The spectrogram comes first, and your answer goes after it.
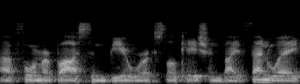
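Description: The background is quiet as a man talks. He keeps a moderate pace and fairly even intonation. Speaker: attorney; attorney for a license applicant. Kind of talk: formal legal presentation. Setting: video call. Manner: hesitant with fillers. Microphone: video call.

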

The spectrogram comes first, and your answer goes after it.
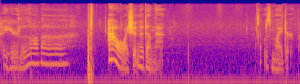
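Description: Over noticeable background noise, a woman speaks at a very slow pace with long, frequent pauses and big swings in loudness, in a dry sound with no echo. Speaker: gaming video creator. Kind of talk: casual gameplay commentary. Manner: whispered when tense. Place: home room.

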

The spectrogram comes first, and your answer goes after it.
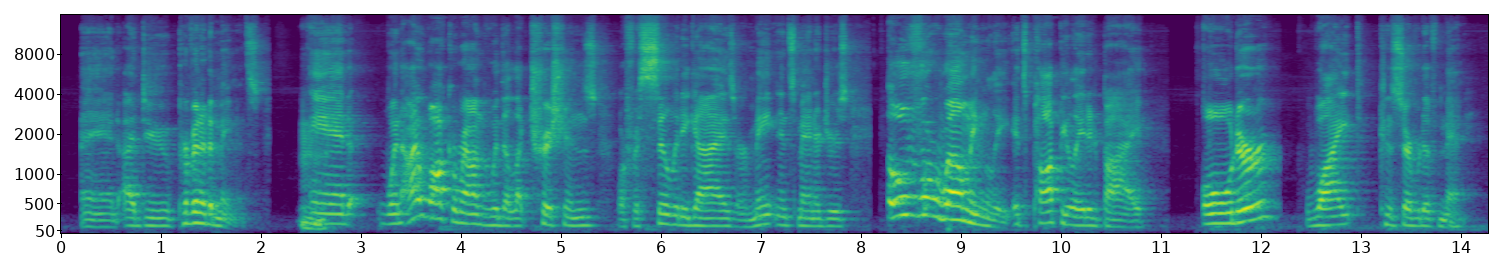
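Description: Amid audible room echo, a man with an American accent and a fairly high pitch speaks with ordinary pitch variation and big swings in loudness. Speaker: electrician. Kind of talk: debate. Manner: grating tone at times.

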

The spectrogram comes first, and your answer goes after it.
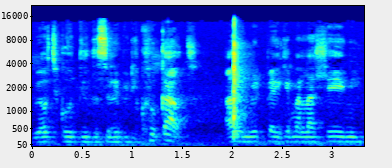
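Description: Over loud background noise, a man talks at a fairly quick pace in a monotone, flat intonation. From South Africa. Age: 20s. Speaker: DJ and producer. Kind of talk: casual vlog talk to camera.

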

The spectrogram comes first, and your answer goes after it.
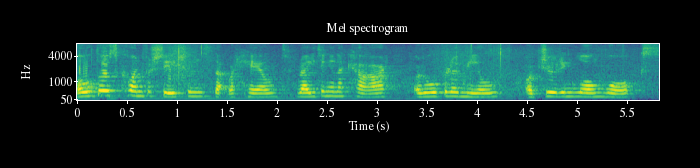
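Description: A woman's voice with fairly even intonation over light background noise. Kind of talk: ceremony address. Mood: warm, solemn. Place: hall.

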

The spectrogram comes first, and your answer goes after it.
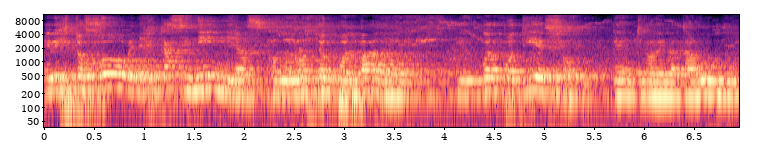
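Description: A woman at a very slow pace with fairly even intonation, strong room echo, and light background noise. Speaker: open mic poet. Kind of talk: poetry reading. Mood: grave, solemn. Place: cafe.

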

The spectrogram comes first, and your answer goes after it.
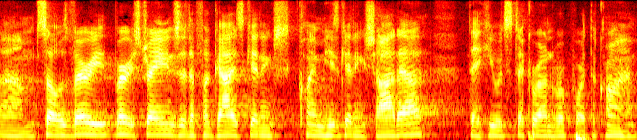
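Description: A man talks at a fairly quick pace. His fairly low voice stays flat and monotone. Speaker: sheriff's lieutenant giving a report. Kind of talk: report presentation. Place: hall. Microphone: podium.

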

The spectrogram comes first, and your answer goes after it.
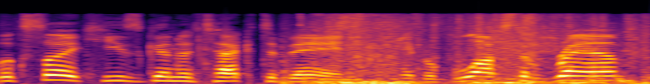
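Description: Noticeable noise sits behind a man whose voice is high-pitched and whose pitch varies in an ordinary way. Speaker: gaming commentator. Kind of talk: live esports commentary delivered entirely in rhyming limericks. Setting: screen-recorded video commentary over a game replay. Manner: animated, quick rhythmic delivery with playful, excited reactions; jokey, laughing at his own rhymes.

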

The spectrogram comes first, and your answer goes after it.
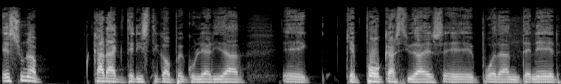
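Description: A man with a normal speaking voice and medium pitch talks at a moderate pace with fairly even intonation. The sound is dry with no echo against a quiet background. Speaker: radio host. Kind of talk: casual interview. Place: studio.

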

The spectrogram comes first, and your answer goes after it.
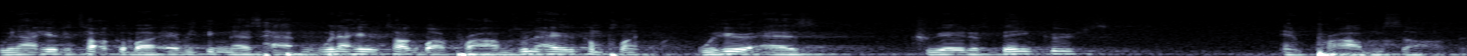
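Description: A man rushes along at a very fast pace in a monotone, flat intonation, with long, frequent pauses between phrases. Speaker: panel moderator. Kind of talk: panel discussion. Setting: stage with audience. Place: hall. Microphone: podium.

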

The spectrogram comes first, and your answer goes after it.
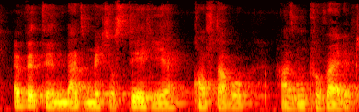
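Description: A man talks at a very deep, low pitch, his voice somewhat breathy. Room echo is audible around him. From Ghana. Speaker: real estate agent. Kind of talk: property tour video. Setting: walking tour of a house. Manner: casual, rambling narration. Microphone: phone near.

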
